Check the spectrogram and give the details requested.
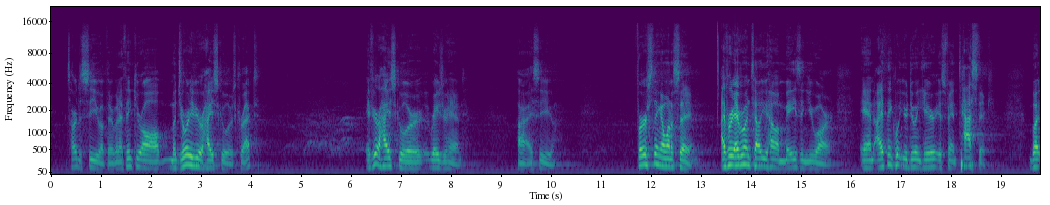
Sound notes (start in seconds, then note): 4.6 audience cheering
